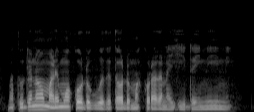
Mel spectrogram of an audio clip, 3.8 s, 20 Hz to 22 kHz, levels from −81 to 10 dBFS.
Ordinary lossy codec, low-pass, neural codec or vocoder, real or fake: none; 7.2 kHz; none; real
